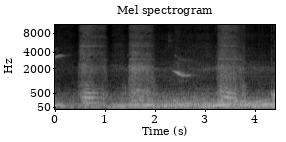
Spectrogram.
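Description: A person blowing three short puffs of air onto a hand-held white-rumped shama fledgling, parting its breast feathers to see whether the chest is still full, a check for a thin, sickly bird. A brief, high falling chirp comes about midway.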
